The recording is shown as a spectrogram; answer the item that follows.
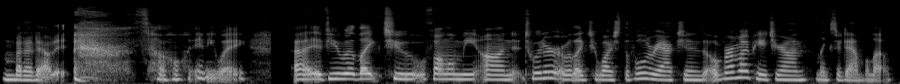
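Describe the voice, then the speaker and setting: In a small, dim room, a woman in her thirties hosts a reaction video, thinking out loud in a casual, rambling way loaded with fillers. Her voice is on the high side, creaky and a little mellow, at a moderate pace.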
